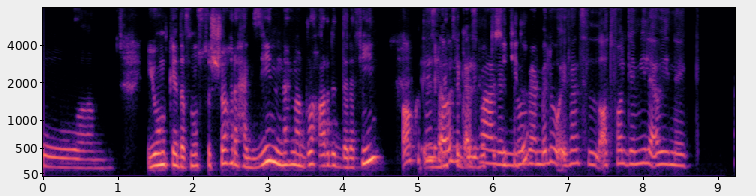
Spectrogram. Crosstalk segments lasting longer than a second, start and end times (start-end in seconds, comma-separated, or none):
5.1-6.5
